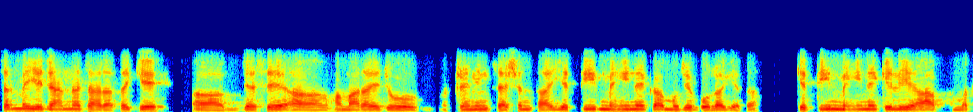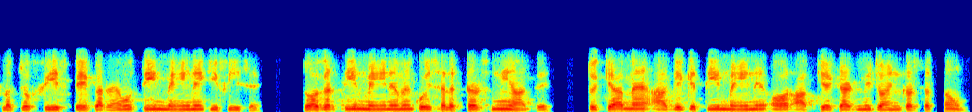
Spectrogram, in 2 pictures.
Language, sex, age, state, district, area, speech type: Urdu, male, 45-60, Delhi, South Delhi, urban, conversation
